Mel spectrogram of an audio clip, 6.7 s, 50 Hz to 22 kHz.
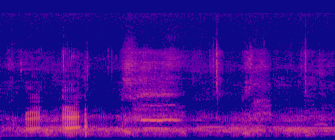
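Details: Steller sea lions at a haulout on 29 October 2017, several animals giving overlapping low, harsh roars and growls, one louder burst near the start, over a steady background murmur of other sea lions.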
